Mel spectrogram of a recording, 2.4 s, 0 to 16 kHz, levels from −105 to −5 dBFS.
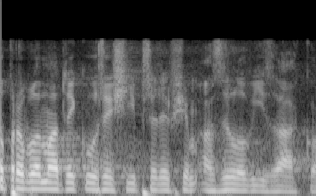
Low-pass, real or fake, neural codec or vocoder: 7.2 kHz; real; none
